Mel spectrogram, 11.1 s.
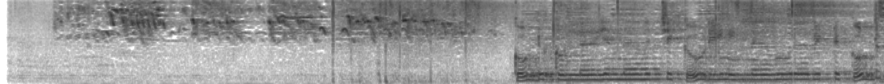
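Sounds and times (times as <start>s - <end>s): birds chirping: 0.4s - 7.7s.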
